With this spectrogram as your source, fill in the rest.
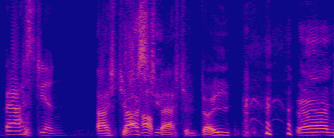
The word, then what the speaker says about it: Bastion: Bastiman? Bastion.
